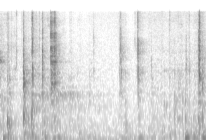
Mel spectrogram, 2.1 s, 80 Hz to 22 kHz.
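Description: Hard plastic parts of a G1 Headmasters Weirdwolf transforming toy clicking and knocking as its limbs and joints are moved by hand. There are several small clicks early on, then a couple more about a second in and one near the end.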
